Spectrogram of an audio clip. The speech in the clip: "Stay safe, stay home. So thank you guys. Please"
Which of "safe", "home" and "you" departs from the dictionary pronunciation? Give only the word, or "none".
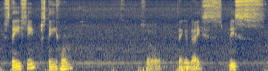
safe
